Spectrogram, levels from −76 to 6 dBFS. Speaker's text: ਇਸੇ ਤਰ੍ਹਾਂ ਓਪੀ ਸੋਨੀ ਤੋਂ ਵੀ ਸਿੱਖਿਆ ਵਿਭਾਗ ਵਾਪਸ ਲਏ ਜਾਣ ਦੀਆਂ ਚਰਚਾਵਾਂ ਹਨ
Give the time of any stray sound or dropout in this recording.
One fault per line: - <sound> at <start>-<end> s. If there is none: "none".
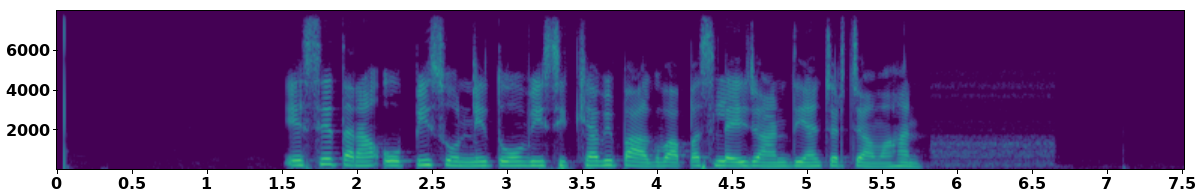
none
